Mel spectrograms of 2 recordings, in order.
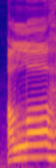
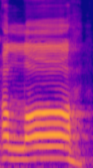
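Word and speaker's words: الله: ഒരു കാര്യം കൂടി പറയാട്ടോ അവസാനത്തെ അക്ഷരം ഏതാണ് ഹാ ആണ് ആ ഹാ ഇല്ല കുറെ ആളുകൾക്ക് കുറേ പേർക്ക് ആ ഹാ ഉച്ചാരണത്തിലേ വരില്ല എന്നിട്ട് അവര് പറയും അള്ളാ അള്ളാ സുബ്ഹാനള്ളാ അൽഹംദുലില്ലാഹ് അസ്തഗ്ഫിറുള്ള നോ നോ അത് അൽ ഇലാഹ് എന്ന അർത്ഥം കിട്ടണമെങ്കിലേ നമ്മെ പടച്ച പരിപാലിക്കുന്ന ഹാലിക്കായ റാസിക്കായ റബ്ബ് എന്ന അർത്ഥം കിട്ടണമെങ്കിൽ ആ ഹാ അടക്കം ഉണ്ടാകുമ്പോഴേ ഉള്ളൂ പറ്റുള്ളൂ സുബ്ഹാനള്ളാ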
